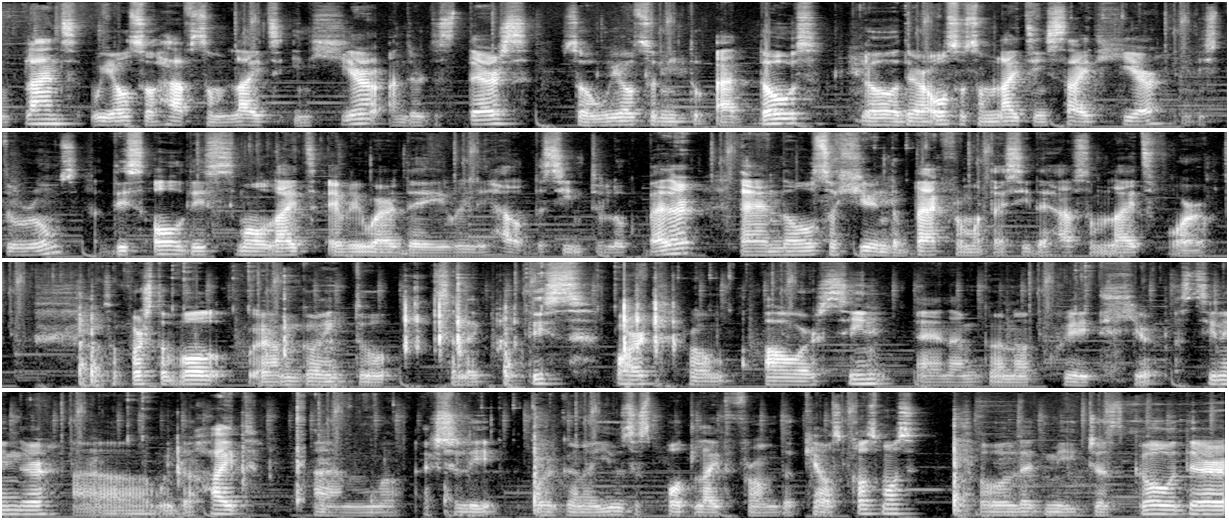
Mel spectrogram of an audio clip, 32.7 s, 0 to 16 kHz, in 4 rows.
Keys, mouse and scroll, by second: 4.0 middle click, 5.5 middle click, 9.4 middle click, 17.5 click, 17.8 click, 18.1 F3, 19.0 t, 19.8 right click, 20.2-21.2 typing, 20.3 click, 21.8 middle click, 23.5 click, 23.9 right click, 25.3 click, 25.7 right click, 26.4 scroll.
